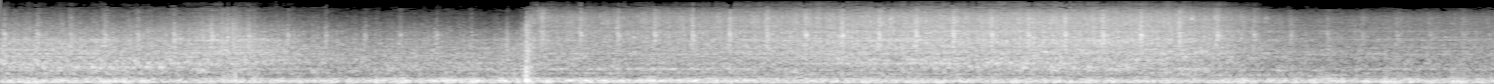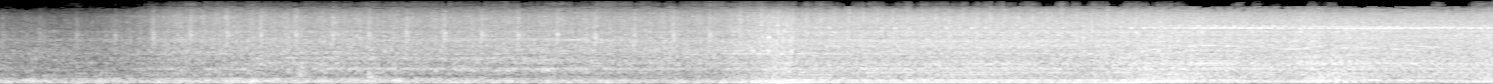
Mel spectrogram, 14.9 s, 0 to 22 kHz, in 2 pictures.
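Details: LS1 engine swap with 2.5 ls6 heads and 228R cam, warm idle: fast light ticking over low rumble, from driver-side rear, only once at temperature and louder underneath, rising with revs; owner unsure whether lifter or exhaust leak.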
